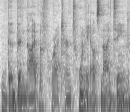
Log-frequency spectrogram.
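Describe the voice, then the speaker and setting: A man whispering at a fairly quick pace, with music in the background and audible room echo. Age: 30s. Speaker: vlogger. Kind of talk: casual monologue. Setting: home basement. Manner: reflective, halting.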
